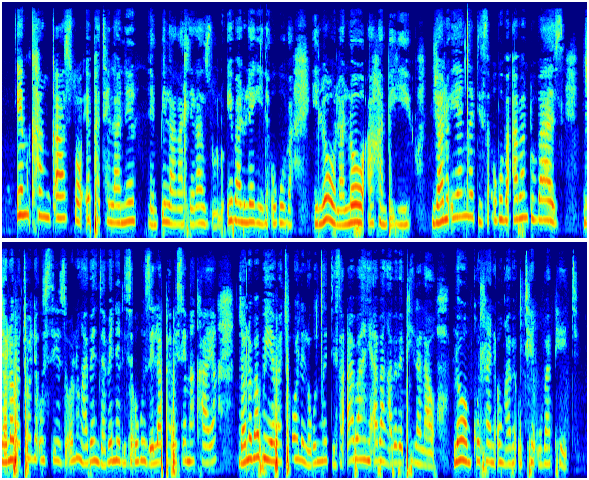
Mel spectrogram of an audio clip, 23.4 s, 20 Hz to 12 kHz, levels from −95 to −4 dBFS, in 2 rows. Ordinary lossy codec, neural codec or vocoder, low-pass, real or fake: AAC, 32 kbps; none; 10.8 kHz; real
